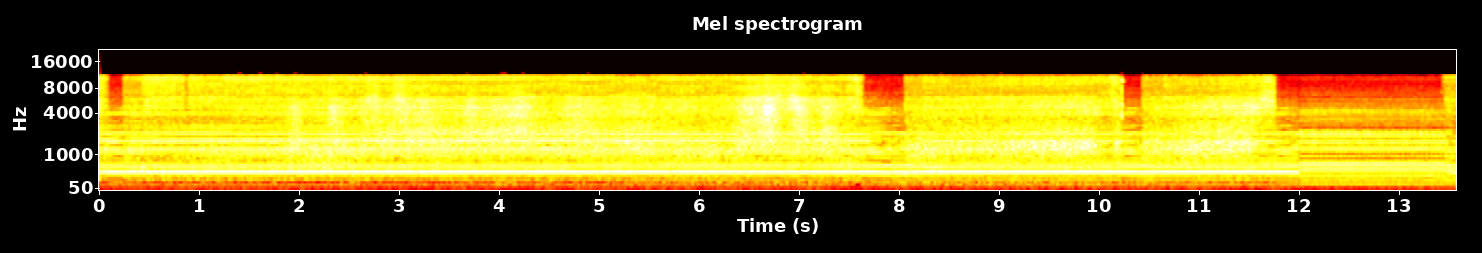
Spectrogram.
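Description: Small airbrush compressor running with a steady hum while the airbrush hisses, spraying white primer onto a wooden crankbait. The hiss breaks off briefly about 8 and 10 seconds in and stops near the end, when the compressor's hum changes pitch.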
